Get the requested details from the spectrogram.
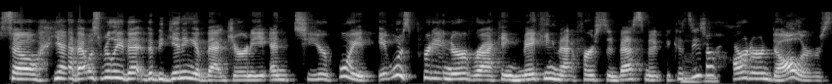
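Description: With lively intonation and a fairly quick pace, a woman speaks in an ordinary speaking voice at a fairly high pitch. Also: hardly any pauses. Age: 40s. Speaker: real estate investor. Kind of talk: interview.

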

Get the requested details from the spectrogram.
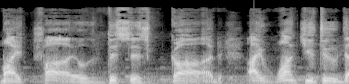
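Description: A man puts on a booming character voice, pitched fairly low. He speaks at a very slow pace with clear music in the background. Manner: commanding.

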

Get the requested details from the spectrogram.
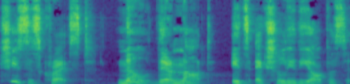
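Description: A woman's fairly high, dark and mellow voice with vocal fry and very wide pitch swings, at a moderate pace, on a very clean recording with a silent background. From Germany. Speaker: podcast host. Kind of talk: solo monologue.

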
